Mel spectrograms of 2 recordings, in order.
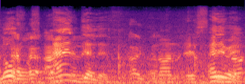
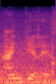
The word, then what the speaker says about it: Los Angeles: You gotta say Los Angeles. It's not Angeles.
